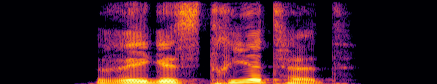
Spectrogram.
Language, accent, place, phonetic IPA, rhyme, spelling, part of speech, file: German, Germany, Berlin, [ʁeɡɪsˈtʁiːɐ̯tət], -iːɐ̯tət, registriertet, verb, De-registriertet.ogg
- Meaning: inflection of registrieren: 1. second-person plural preterite 2. second-person plural subjunctive II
